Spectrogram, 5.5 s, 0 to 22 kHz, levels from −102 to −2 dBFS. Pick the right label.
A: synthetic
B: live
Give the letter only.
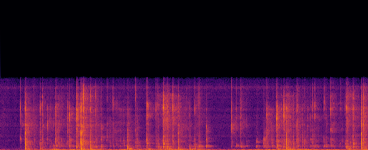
A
